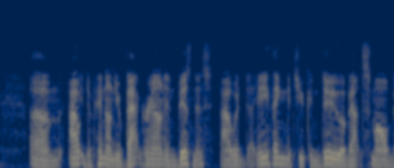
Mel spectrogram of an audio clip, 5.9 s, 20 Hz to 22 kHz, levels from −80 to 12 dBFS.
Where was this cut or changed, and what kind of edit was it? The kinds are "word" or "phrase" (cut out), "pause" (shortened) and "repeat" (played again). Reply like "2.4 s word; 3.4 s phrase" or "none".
1.2 s phrase; 3.8 s phrase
